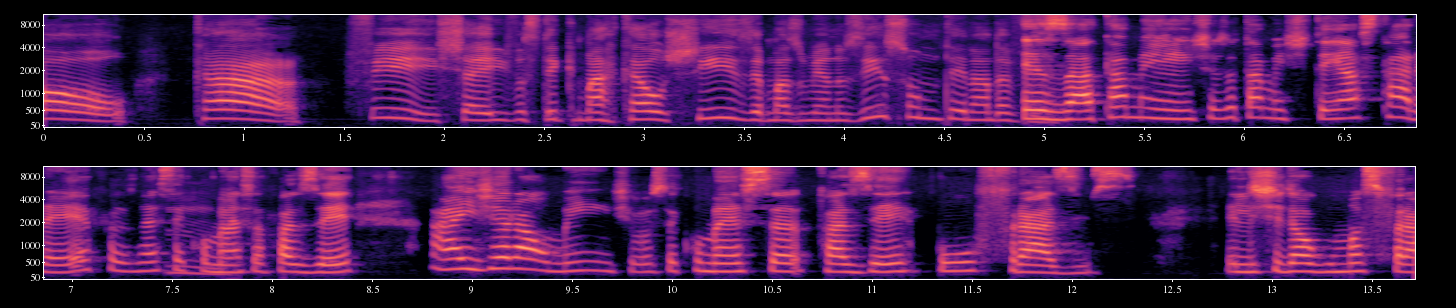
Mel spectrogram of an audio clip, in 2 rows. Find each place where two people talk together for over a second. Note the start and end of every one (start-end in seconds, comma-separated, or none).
none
